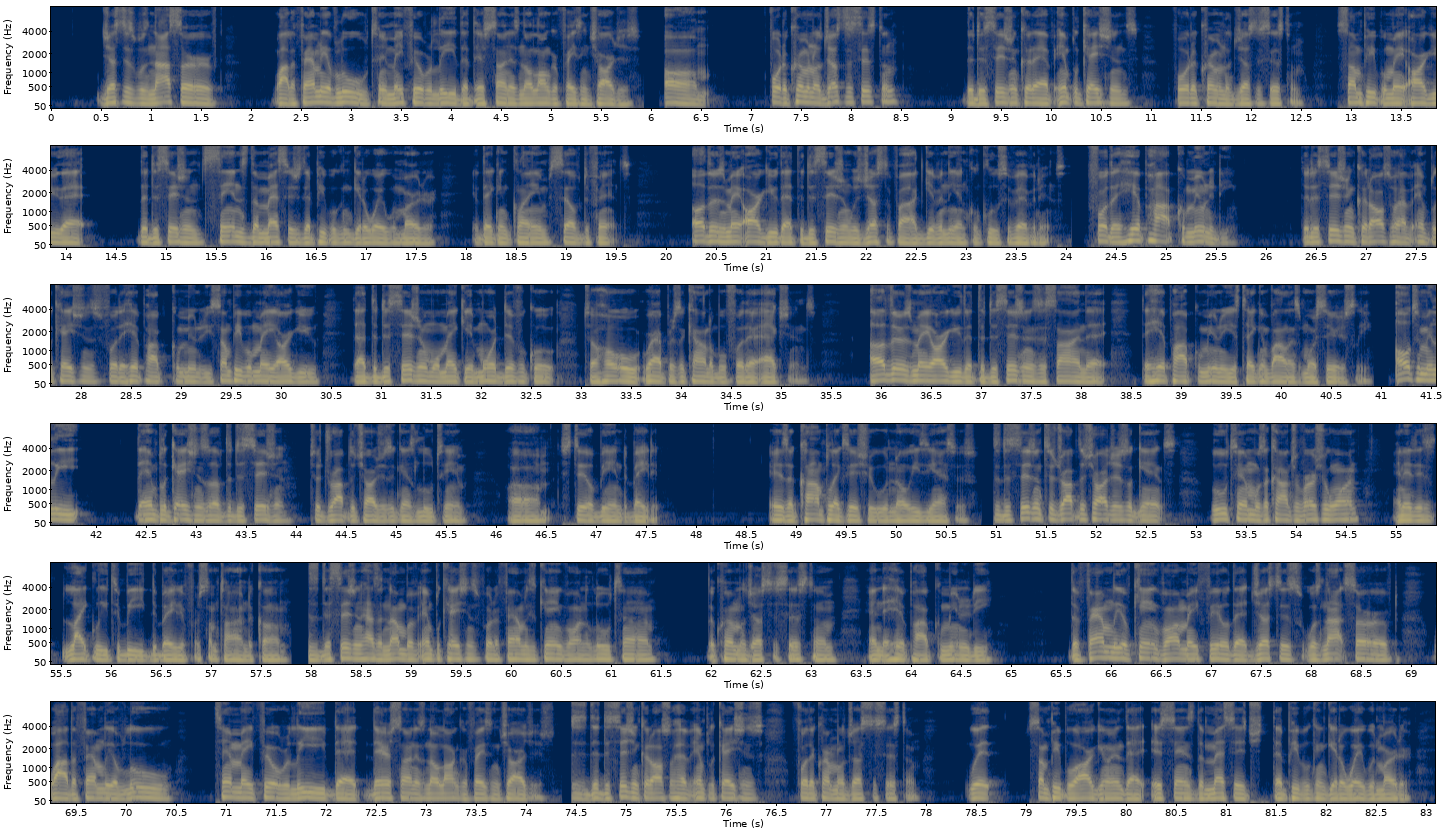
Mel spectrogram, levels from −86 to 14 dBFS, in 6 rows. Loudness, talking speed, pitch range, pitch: -23 LUFS, 185 wpm, 95-110 Hz, 100 Hz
